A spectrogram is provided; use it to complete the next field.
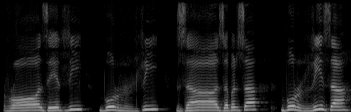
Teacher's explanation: زا سیٹی کا حروف ہے، اس کو سختی سے پڑھا جائے گا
